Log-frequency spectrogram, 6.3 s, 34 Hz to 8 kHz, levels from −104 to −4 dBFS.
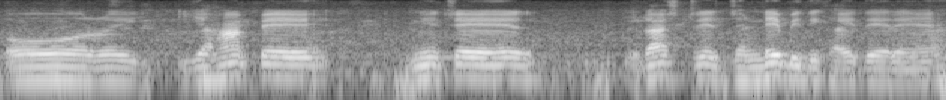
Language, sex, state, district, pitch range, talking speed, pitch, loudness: Hindi, male, Rajasthan, Bikaner, 100-115 Hz, 105 wpm, 105 Hz, -19 LUFS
